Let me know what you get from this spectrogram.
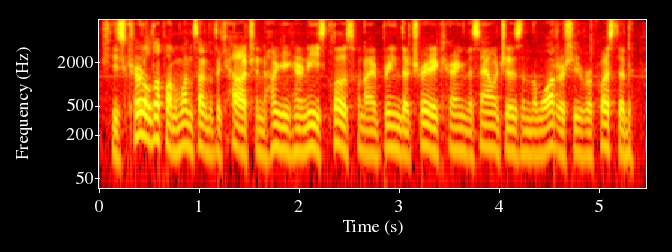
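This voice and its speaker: A man reading a visual novel's narration aloud in a measured, literary way, with small stumbles over the words. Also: mid-range voice. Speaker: let's player reading game text.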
